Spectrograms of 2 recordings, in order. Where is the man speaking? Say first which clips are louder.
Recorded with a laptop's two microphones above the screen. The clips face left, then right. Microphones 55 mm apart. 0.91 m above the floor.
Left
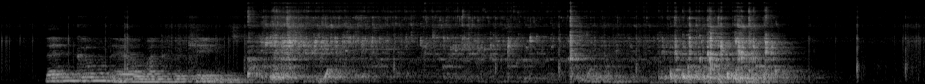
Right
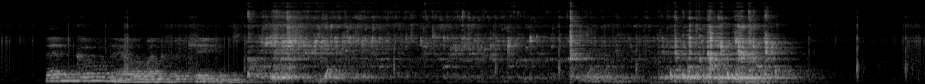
Left 1 dB; 20° right (ahead or behind), 2 m.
